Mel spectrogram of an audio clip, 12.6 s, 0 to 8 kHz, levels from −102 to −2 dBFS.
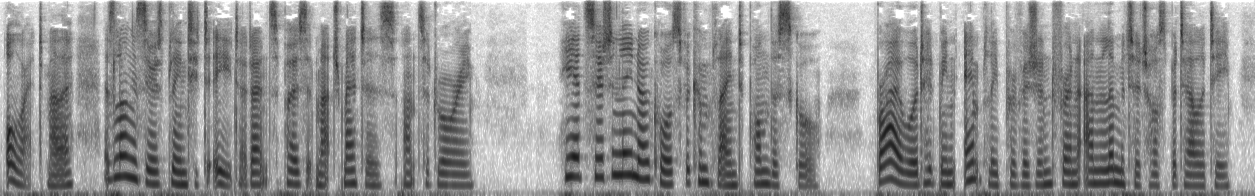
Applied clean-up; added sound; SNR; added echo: none; none; none; none.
